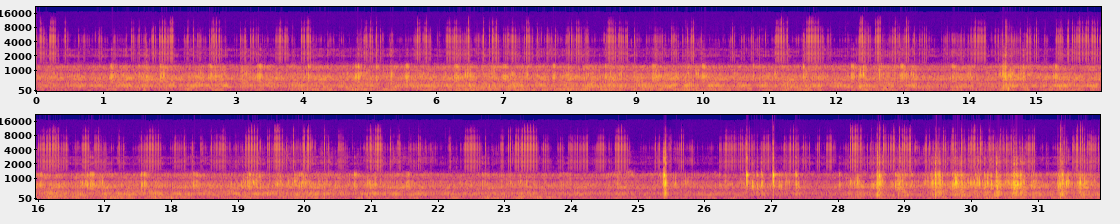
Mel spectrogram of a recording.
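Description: Bicycle riding along a paved cycle path, heard from a camera on the moving bike: a steady rolling rumble of tyres and frame, with frequent small clicks and rattles over the surface. A few louder sharp knocks come in the last few seconds.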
